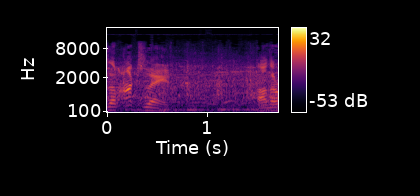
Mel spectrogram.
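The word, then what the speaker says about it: Achtzehn: off now to Dana spells that name a-c-h-t-z-e-h-n pronounces it oxen on the right wing Rick Roberts number four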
